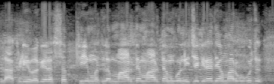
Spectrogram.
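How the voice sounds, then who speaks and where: Halting village man, muffled. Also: high voice, flat delivery, crowd noise. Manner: halting, repeats himself. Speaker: injured villager interviewed. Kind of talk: interview. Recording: muffled lo-fi sound.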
